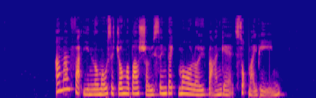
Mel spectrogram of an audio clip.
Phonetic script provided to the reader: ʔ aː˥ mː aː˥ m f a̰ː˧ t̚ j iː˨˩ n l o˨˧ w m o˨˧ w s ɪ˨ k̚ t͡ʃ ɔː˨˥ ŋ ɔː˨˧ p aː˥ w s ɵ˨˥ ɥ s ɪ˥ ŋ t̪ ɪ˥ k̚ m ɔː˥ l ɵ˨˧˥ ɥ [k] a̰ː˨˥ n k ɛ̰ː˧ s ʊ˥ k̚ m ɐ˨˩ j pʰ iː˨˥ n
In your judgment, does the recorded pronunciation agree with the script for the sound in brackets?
no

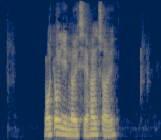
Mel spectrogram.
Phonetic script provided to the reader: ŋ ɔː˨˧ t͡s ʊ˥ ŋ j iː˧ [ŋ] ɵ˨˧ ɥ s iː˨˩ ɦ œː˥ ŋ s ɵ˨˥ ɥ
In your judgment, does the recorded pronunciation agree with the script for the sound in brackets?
no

